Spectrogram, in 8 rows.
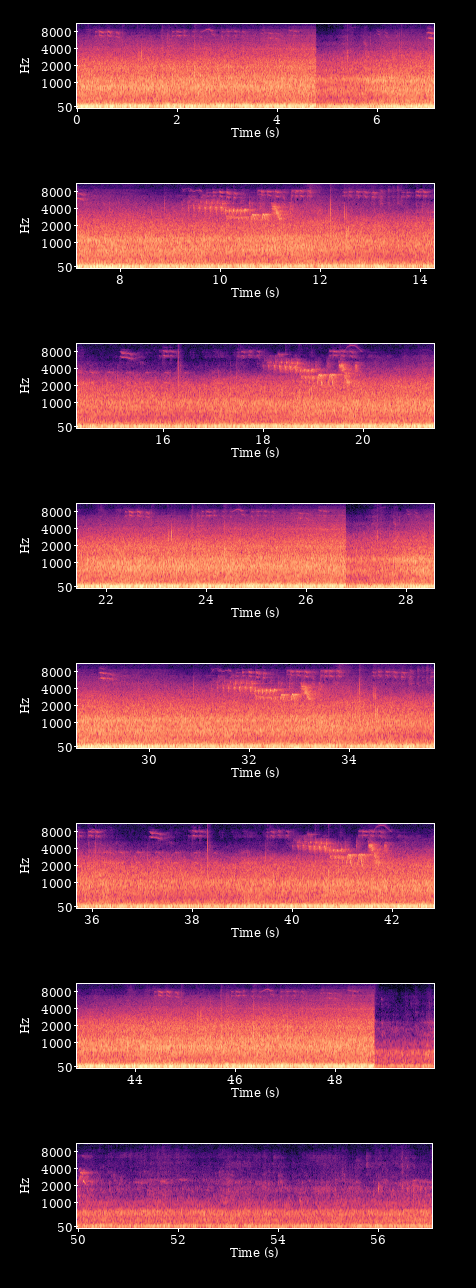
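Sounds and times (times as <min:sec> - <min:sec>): ocean surf on beach: 0:39.0 - 0:48.8.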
